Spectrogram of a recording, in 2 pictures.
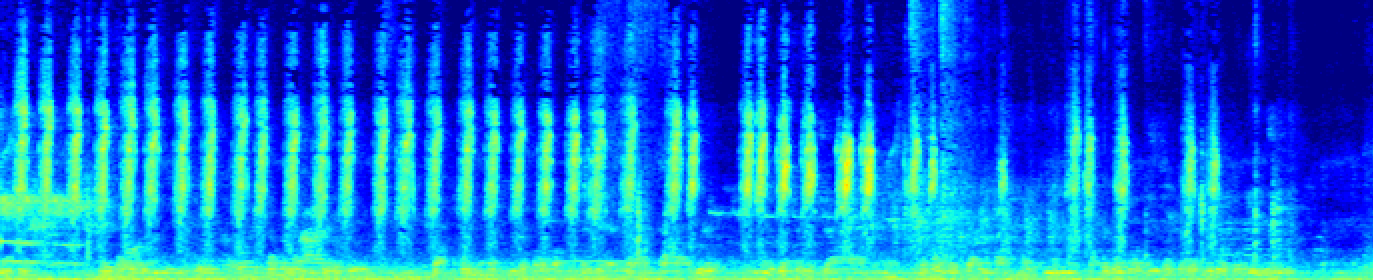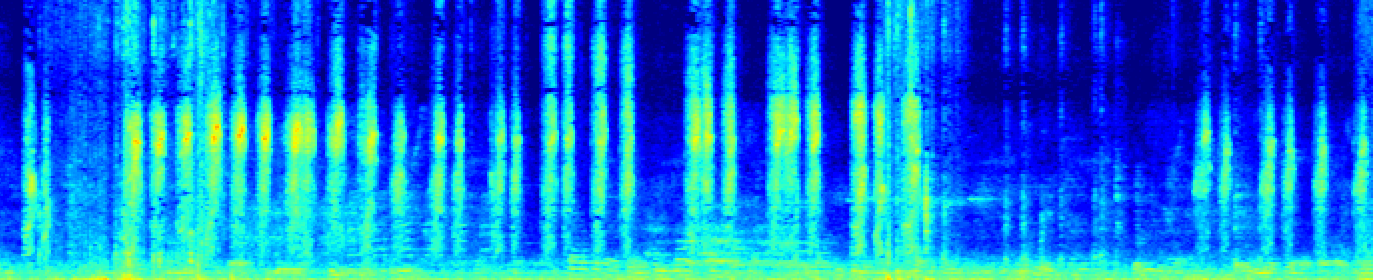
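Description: A baby bird cheeps rapidly and shrilly, begging close by.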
